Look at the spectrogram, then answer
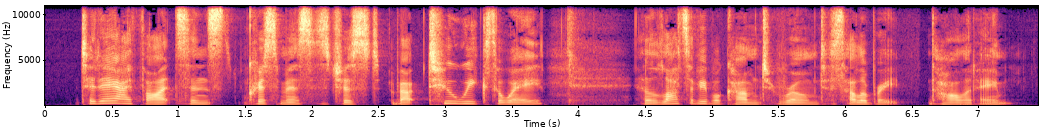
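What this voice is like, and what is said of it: Voice strained from a cold. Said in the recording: “I apologize in advance for my voice. I have my annual winter cold right now, and my voice is not faring too well”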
